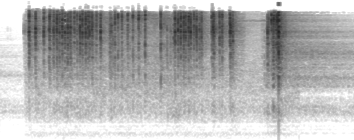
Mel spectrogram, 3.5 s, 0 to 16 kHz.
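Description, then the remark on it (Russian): The self-timer of a Zenit 11 Soviet film SLR camera, a model popular in the 1980s, whirs with a rapid mechanical ratcheting buzz for about two seconds, then a brief pause and a single sharp shutter snap. No one speaks. “У пленочного фотоаппарата «Зенит» 11 модели, которая была популярна в 80-е годы в Советском Союзе, есть возможность автоспуска, и она длится 15 секунд”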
